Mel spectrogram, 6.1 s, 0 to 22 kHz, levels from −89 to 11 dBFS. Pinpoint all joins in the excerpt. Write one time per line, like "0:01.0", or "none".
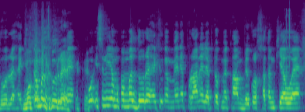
none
